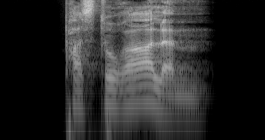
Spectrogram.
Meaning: strong dative masculine/neuter singular of pastoral
- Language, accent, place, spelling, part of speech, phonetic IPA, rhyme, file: German, Germany, Berlin, pastoralem, adjective, [pastoˈʁaːləm], -aːləm, De-pastoralem.ogg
